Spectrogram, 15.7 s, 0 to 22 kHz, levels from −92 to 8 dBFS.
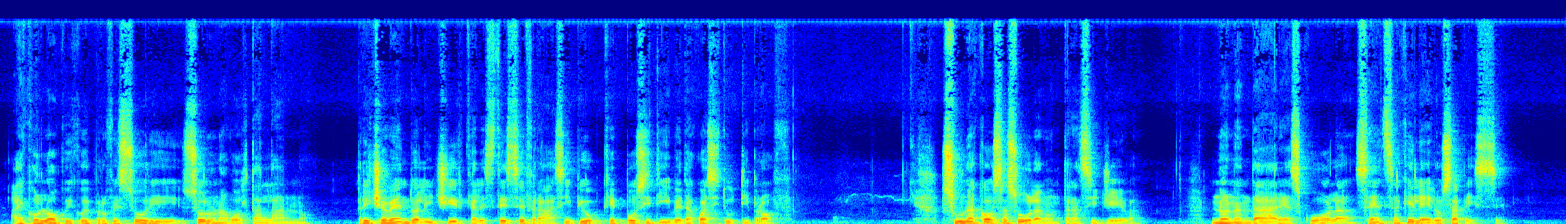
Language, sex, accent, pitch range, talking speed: Italian, male, native, 95-140 Hz, 140 wpm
